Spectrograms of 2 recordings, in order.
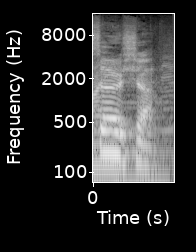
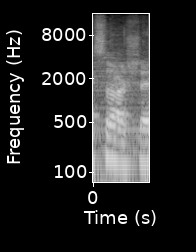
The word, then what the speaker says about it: Saoirse: Saoirse. – Saoirse, esatto.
